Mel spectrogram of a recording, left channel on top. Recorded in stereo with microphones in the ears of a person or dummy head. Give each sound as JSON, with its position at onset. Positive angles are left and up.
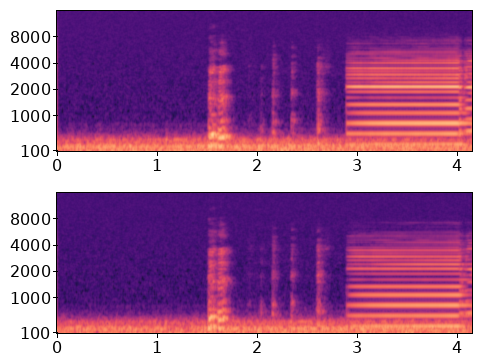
{"t": 1.5, "sound": "laughter", "side_deg": -65, "distance_m": 1.9}
{"t": 2.9, "sound": "a violin", "side_deg": 65, "distance_m": 0.7}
